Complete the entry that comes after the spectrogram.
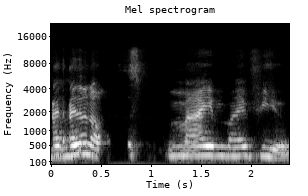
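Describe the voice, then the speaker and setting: A woman with a Brazilian Portuguese accent speaks in a somewhat breathy voice at a fairly high pitch. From Brazil, Rio de Janeiro. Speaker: knitting designer and teacher; teacher. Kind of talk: casual interview chat. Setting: video call. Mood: thoughtful, reflective. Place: home room. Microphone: video call.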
